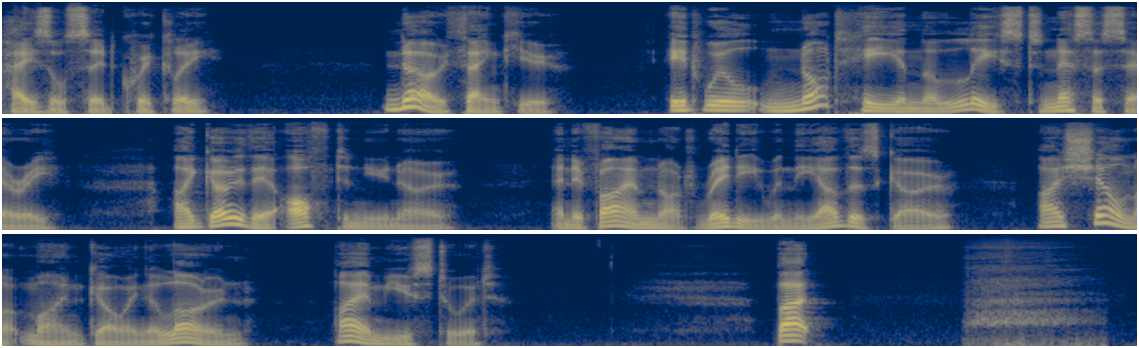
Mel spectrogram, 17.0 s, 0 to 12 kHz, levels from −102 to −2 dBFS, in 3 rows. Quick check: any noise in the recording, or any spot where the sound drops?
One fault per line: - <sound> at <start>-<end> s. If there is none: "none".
- breath at 16.2-16.9 s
